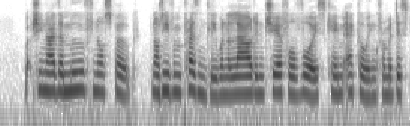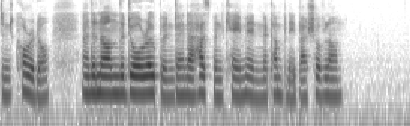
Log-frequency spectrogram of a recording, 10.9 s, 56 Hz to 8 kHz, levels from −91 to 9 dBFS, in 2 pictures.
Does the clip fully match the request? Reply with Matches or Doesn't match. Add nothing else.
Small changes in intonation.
Matches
